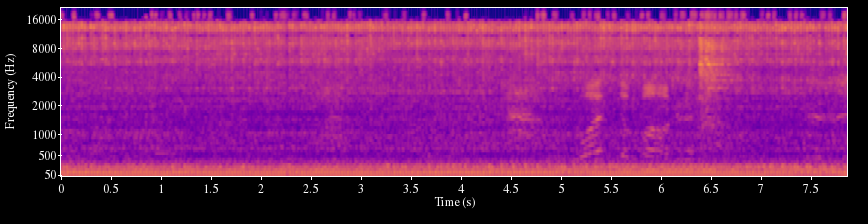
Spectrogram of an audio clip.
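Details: Big-turbo Honda F20B EG hatch freshly started after new TPS, throttle body and intercooler pipe refitted; strong even exhaust drone, steady, no knocks, ticks or misses; sounds good, healthy running engine.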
